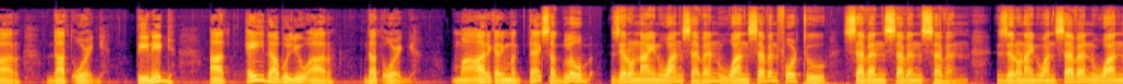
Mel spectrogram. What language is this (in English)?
Filipino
